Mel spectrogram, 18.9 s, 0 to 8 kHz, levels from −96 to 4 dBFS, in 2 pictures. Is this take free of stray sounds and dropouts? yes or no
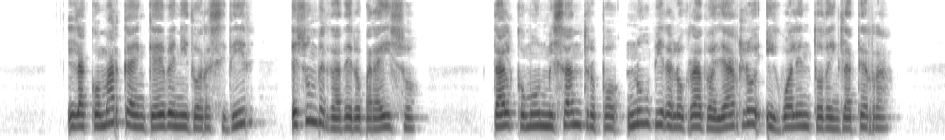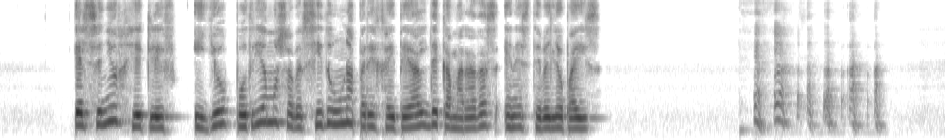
no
